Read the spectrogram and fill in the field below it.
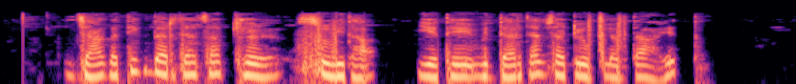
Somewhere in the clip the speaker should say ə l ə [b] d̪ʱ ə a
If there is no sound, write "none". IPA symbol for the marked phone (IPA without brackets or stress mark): b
